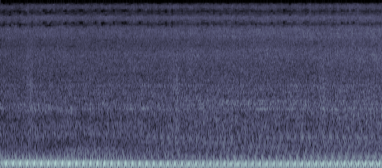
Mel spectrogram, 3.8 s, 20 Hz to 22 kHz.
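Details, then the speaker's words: 1986 Oldsmobile 442 Cutlass G-body V8 idling after exhaust leak repair with Flowmaster exhaust; steady even low burble with no ticking or puffing, now much quieter and smoother, a normal idle. "all right now you can hear how quiet it is it's a lot smoother now"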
